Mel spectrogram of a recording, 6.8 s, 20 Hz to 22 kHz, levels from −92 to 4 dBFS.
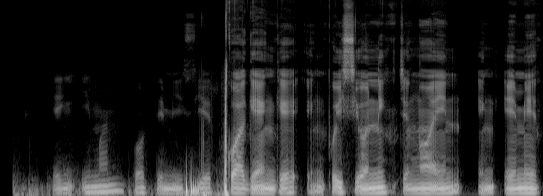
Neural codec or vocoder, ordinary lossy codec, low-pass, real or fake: none; none; none; real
